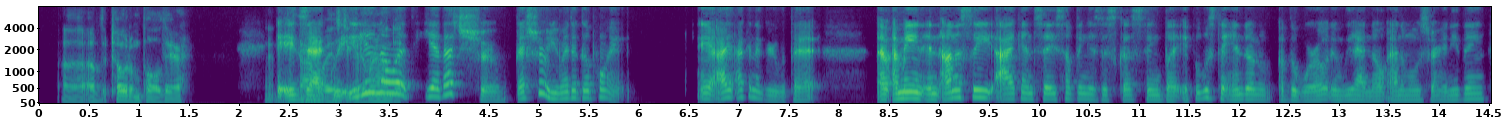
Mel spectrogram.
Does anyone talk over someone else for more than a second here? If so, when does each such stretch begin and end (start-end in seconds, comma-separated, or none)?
2.4-3.7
